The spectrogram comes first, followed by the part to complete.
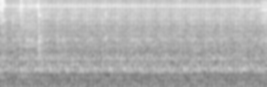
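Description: Quiet steady background hum with a couple of faint clicks in the first second, as the cap of a new nail polish bottle is twisted open.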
